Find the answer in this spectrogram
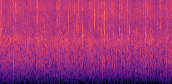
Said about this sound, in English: a huge, great round of applause now, because she's just driven this thing.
